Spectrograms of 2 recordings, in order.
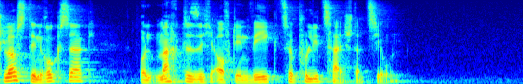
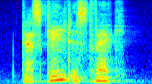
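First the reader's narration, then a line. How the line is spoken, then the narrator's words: Whisper. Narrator (German): Der vermeintliche Dieb flüsterte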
